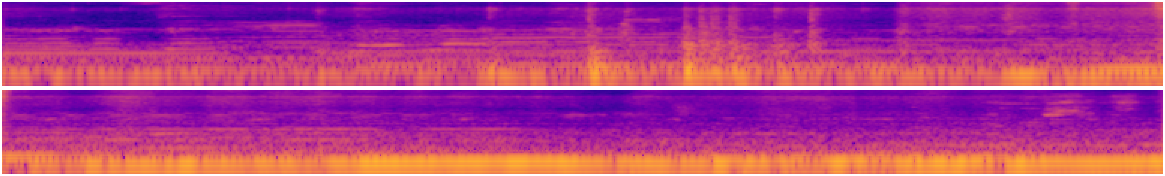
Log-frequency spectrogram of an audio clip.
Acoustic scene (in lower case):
car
